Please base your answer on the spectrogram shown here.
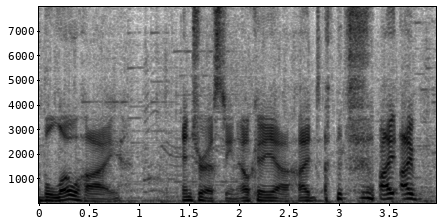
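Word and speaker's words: Blåhaj: just having some other kind of mode it's pronounced blo High interesting okay yeah I I i' I know a lot of people say blahaj but then I remember hearing that that was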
